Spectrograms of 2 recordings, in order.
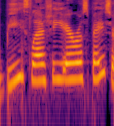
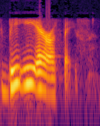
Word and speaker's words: B/E Aerospace: How do I pronounce your company? B/E Aerospace, or what's the pronunciation? – It's BE Aerospace. – BE Aerospace. There you go. It was the slash that threw me off.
